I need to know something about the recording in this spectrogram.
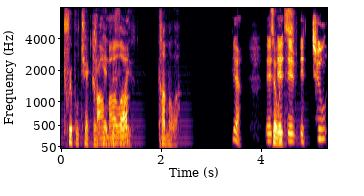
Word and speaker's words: Kamala: check my head before Kamala yeah two it's three syllables two letters each Kaa yeah the way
